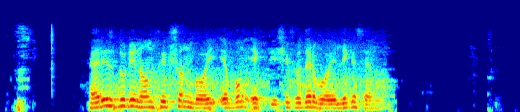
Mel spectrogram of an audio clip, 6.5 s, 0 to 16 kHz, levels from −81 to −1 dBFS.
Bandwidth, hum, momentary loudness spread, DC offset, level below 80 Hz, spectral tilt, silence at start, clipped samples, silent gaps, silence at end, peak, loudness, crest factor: 6.8 kHz; none; 16 LU; under 0.1%; -42 dBFS; -9 dB/octave; 0.2 s; under 0.1%; 0.49-0.62 s, 0.72-0.98 s; 1.55 s; -2 dBFS; -15 LUFS; 16 dB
